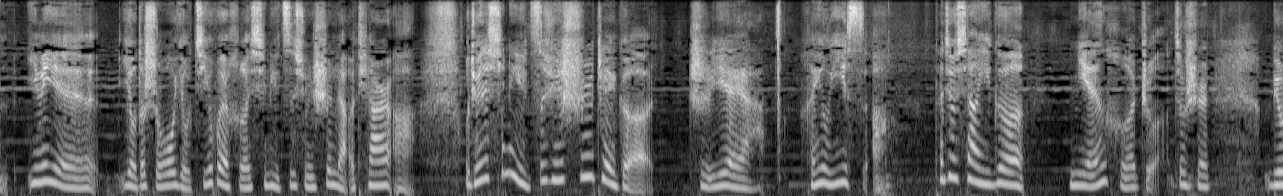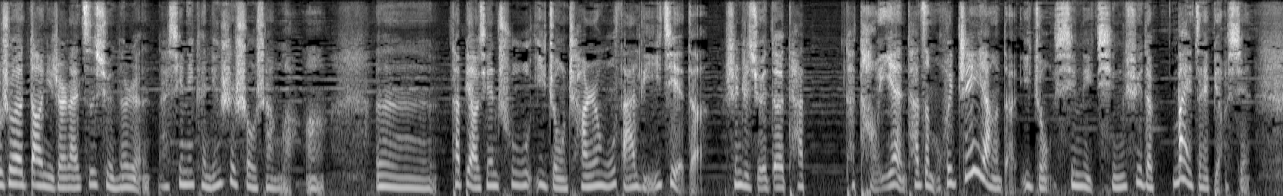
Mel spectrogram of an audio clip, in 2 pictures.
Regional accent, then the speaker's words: China

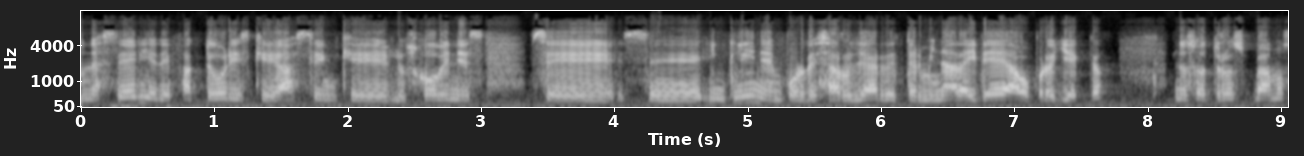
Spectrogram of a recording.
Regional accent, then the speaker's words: Ecuador; las necesidades que tenemos nosotros como ecuatorianos

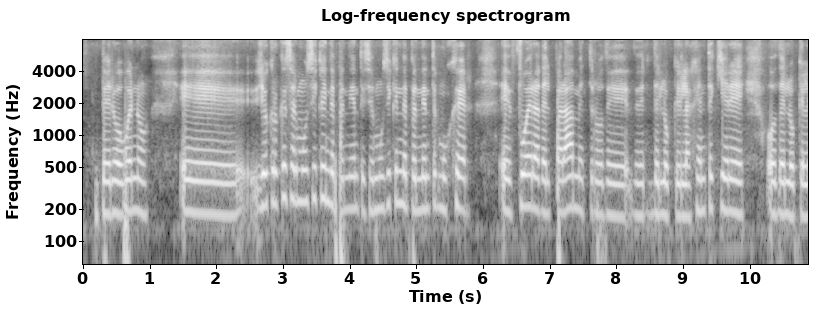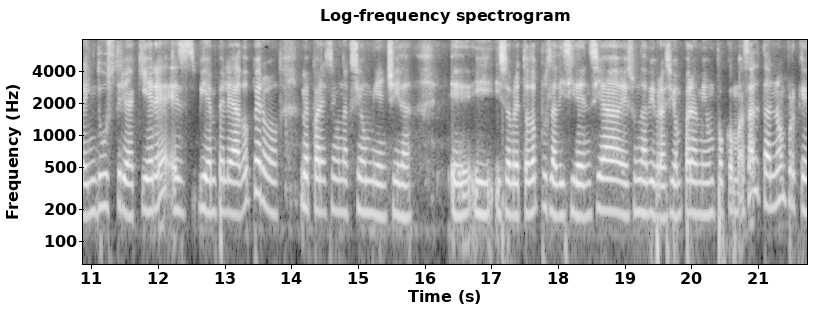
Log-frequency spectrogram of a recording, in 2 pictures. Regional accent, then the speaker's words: Puebla, Mexico; now in New York, United States; un año y medio ya viviendo permanentemente en Nueva York. Yo soy originalmente de México, de la ciudad de Puebla.

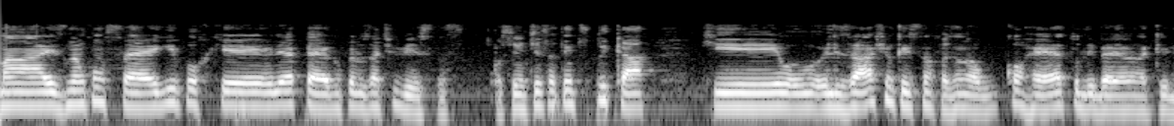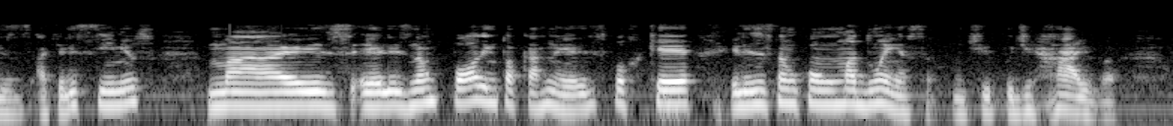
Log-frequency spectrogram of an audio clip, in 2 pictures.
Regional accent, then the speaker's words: North Region, Brazil; Mas eu sou da Amazônia.

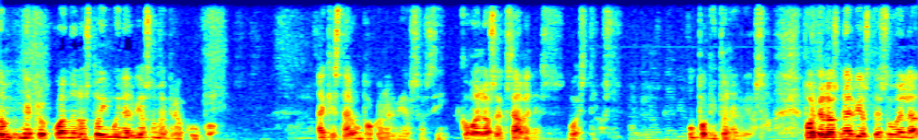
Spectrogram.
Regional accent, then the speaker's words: Bilbao, Basque Country, Spain; Mirad, yo provengo del País Vasco, de Bilbao.

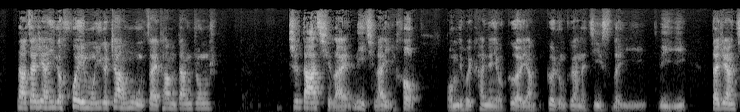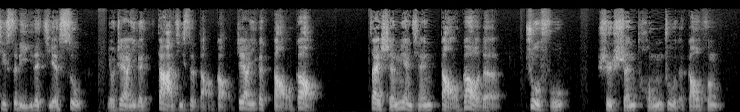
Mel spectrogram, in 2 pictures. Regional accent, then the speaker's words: China; 比方像我们中国人传统的话呢，我们会见了面

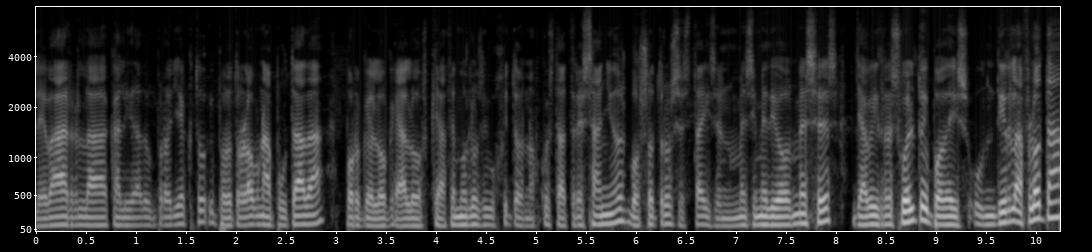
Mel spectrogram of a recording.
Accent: Vigo, Galicia, Spain; especialmente yo como gallego vigués

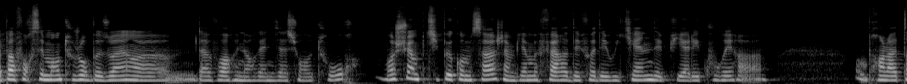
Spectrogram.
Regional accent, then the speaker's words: Lautrec, Occitanie, France; Non, mais là, moi, je suis de l'Autrec, l'Airos de l'Autrec, voyons.

